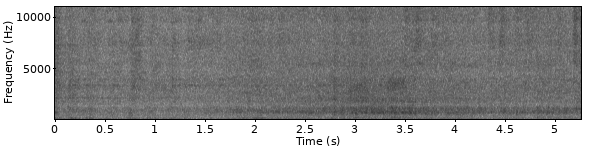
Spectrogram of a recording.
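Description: Moving passenger train running over the rails, heard from the open doorway of a coach, with another train passing close by on the next track. The passing train's noise swells about two seconds in and is loudest around three seconds in.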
